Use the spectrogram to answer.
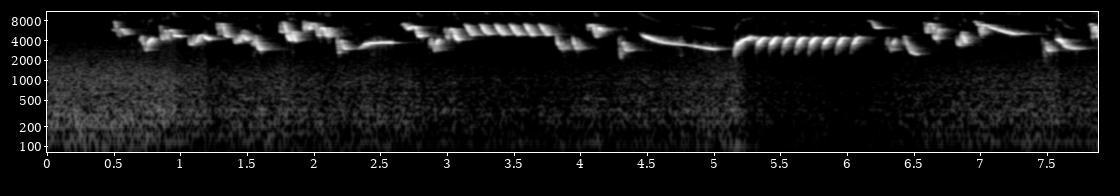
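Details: Yellow-fronted canary mule, a hybrid finch, singing a fast varied song of high chirps and slurred notes, with a run of rapid repeated downward-sweeping notes in the middle and sharp twittering phrases throughout.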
